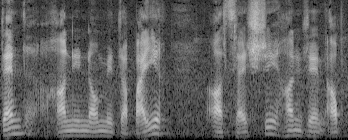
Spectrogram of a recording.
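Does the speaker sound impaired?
Yes: stroke; stroke after a broken leg, aged 83; recovering, generally much better, rebuilding lost language skills, returning slowly; sometimes speaks a bit slowly, lost some learned local West African languages.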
